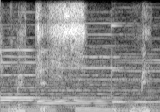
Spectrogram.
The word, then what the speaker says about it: Métis: Announcing it, this is originally a French word for people of mixed blood. French, and in French it is therefore métis, pronounced as Métis. Métis. Métis.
